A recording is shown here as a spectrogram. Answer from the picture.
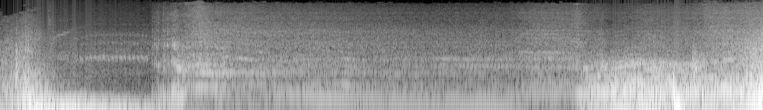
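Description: Ford Mustang engine starting with a loud flare that dies down to a lower run, then revving up harder about six seconds in as the car pulls away.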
